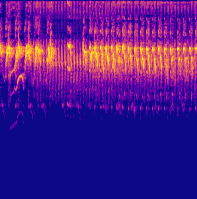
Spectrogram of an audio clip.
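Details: Spiderhunter lure call for trapping: an opening rising whistle, then a continuous, intense, high, fast chattering trill to the end.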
